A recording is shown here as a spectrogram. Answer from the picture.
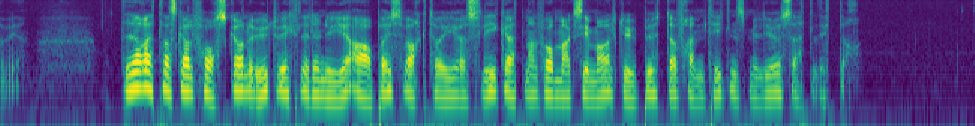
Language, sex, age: Norwegian, male, 50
